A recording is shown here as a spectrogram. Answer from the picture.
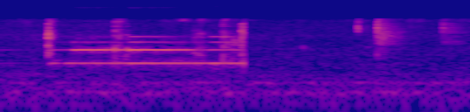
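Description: A steady electronic tone, held for about a second, starts with a click and cuts off suddenly over a faint low hum; a few faint clicks follow.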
